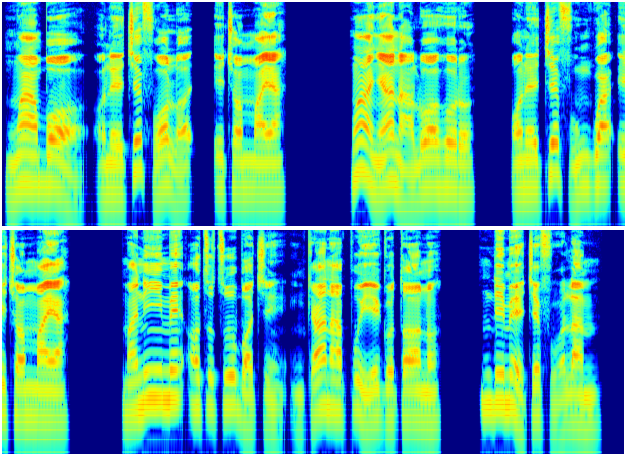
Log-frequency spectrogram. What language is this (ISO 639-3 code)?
ibo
